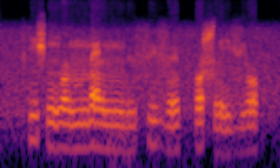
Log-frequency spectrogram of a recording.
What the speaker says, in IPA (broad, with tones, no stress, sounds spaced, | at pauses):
pʰ i˦ ʃ ɲ o˨ l mː ɛ˧ l mː ʉ˨ f y˦ v ø˨˦ pʰ o˦ ɬ l i˨ vʲ o˦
